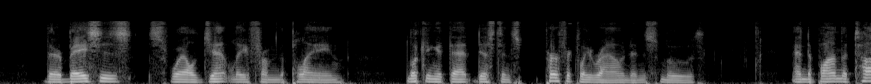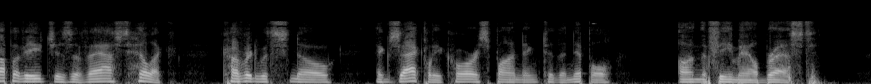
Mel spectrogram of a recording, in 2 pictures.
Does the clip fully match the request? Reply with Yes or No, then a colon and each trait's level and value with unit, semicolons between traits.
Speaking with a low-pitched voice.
Yes: low, 115 Hz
